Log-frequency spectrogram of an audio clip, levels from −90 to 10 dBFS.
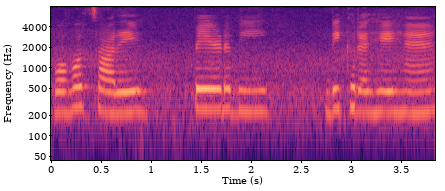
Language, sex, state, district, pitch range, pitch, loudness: Hindi, female, Haryana, Jhajjar, 225-255 Hz, 230 Hz, -15 LUFS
